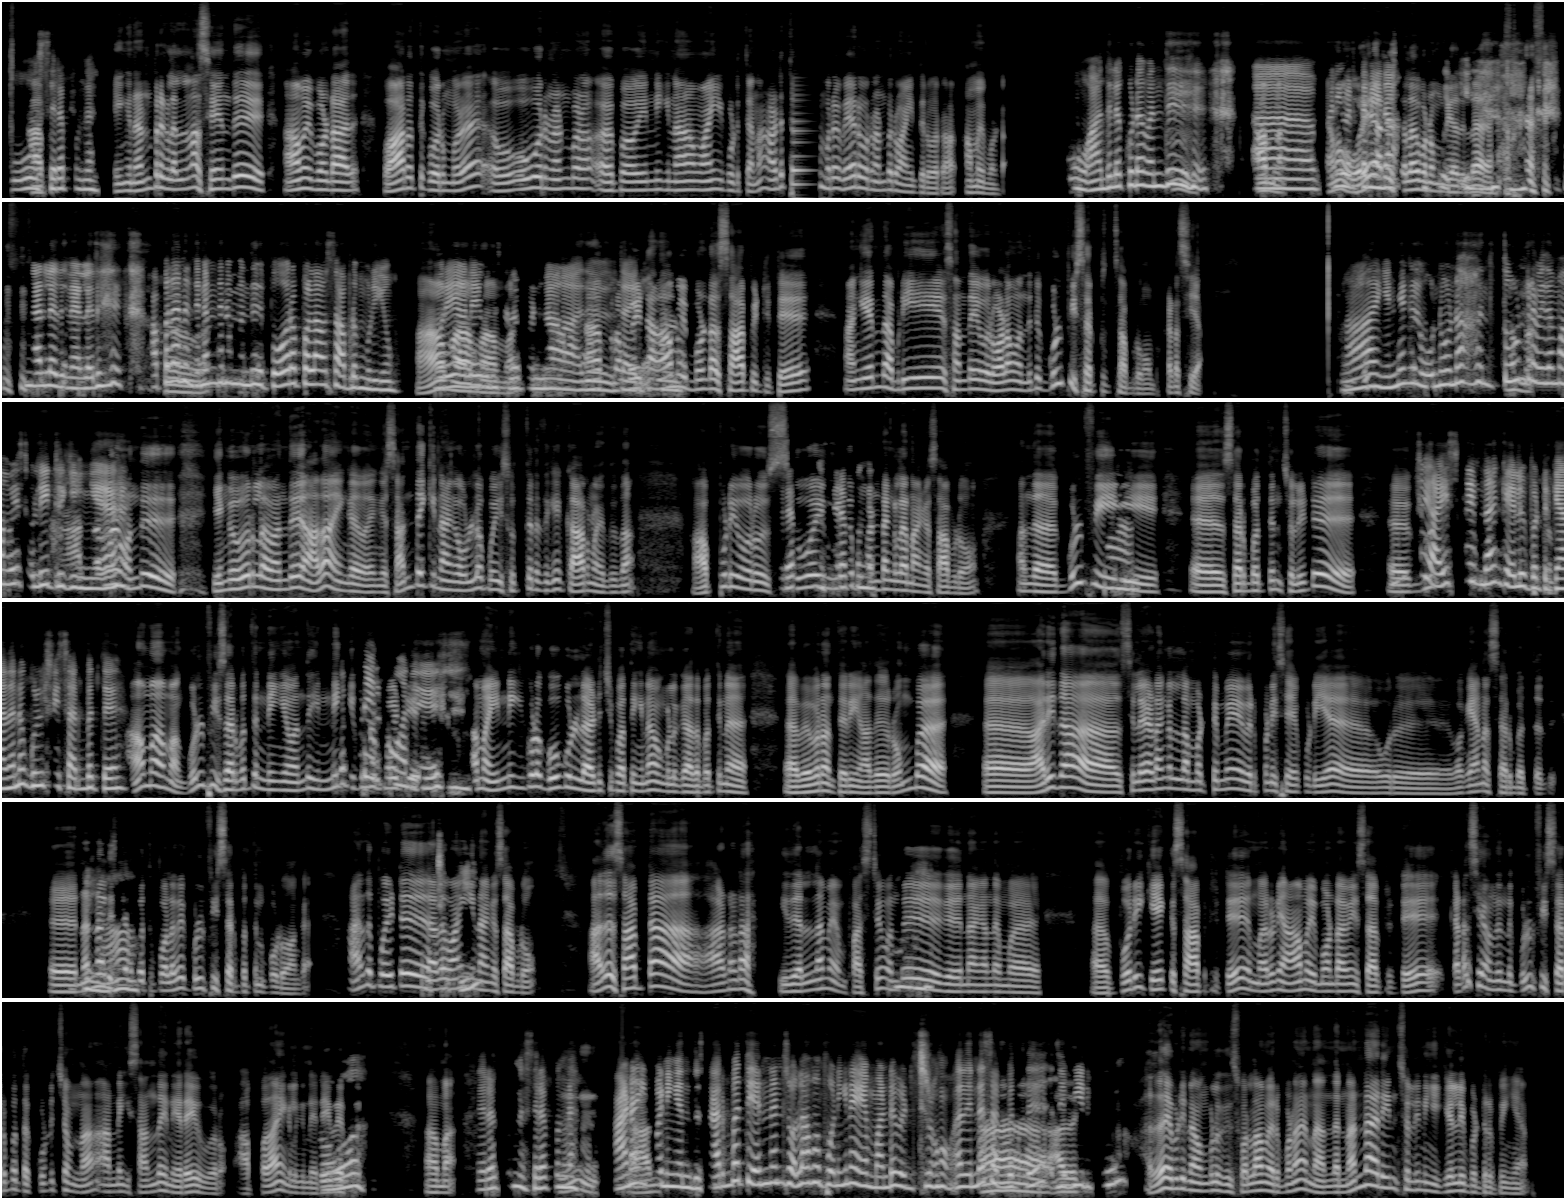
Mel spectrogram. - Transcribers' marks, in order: tsk; static; distorted speech; "தருவாறு" said as "தருவறா"; laughing while speaking: "அதுல கூட வந்து"; other background noise; drawn out: "ஆ"; other noise; laughing while speaking: "நல்லது நல்லது"; laugh; drawn out: "அப்படியே"; tongue click; laughing while speaking: "ஒண்ணு ஒண்ணா தூண்டுற விதமாவே சொல்லிட்டுருக்கீங்க"; chuckle; in English: "கூகுள்ல"; drawn out: "ஒரு வகையான"; in English: "ஃபர்ஸ்ட்டு"; chuckle; drawn out: "வந்து"; laughing while speaking: "ஆனா இப்ப நீங்க இந்த சர்பத் … அது என்ன சர்பத்து?"
- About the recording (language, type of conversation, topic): Tamil, podcast, உள்ளூர் சந்தையில் நீங்கள் சந்தித்த சுவாரஸ்யமான அனுபவம் என்ன?
- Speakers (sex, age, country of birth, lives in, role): female, 25-29, India, India, host; male, 40-44, India, India, guest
